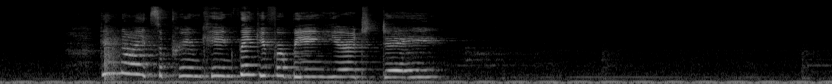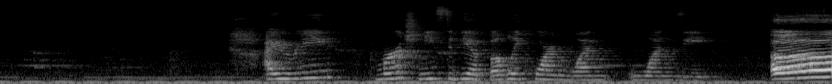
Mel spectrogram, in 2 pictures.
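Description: A young woman speaks cheerfully, close to the microphone.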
